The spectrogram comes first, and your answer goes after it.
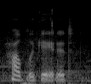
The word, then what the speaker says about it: obligated: There's no R, it's gated. Obligated. Okay. I was pronouncing it with an R?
